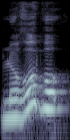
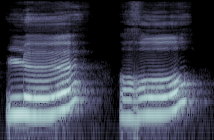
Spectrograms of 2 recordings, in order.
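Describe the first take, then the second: First: Said in the usual way. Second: "robot" stretched into ro... bo; long separate sounds in "Le robot", silent T; syllable-by-syllable reading. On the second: Shown as a demonstration. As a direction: sound it out slowly for beginners. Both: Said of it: "Le T, je le prononce pas".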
